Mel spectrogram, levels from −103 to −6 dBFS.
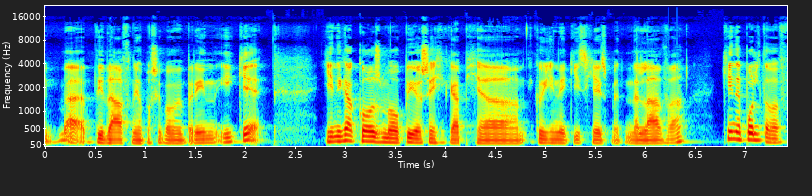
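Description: Sudden gain jump from 6.23 to 6.32 s, after "οικογενειακή σχέση με την": speech and background noise drop together by about 6 dB, likely an unramped digital gain change.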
